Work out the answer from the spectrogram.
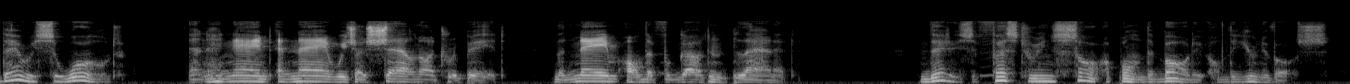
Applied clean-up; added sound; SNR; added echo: none; none; none; none.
